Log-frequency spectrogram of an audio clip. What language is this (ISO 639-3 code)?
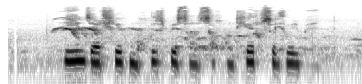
mon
